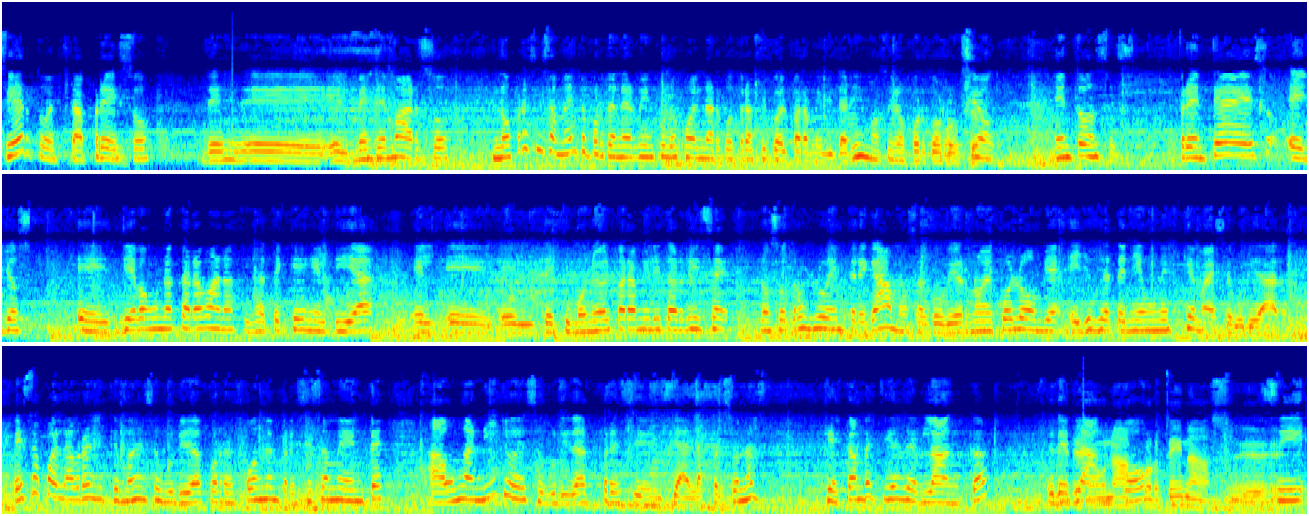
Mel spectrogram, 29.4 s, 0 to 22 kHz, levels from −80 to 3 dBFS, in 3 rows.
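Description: At 1.74 s and again at 27.69 s the audio drops to a block of digital silence, lasting about 1.8 ms and 0.7 ms (the latter fits a 32-sample block). Output samples were zeroed without any fade, so each edge produces an abrupt discontinuity, heard as a brief tick.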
